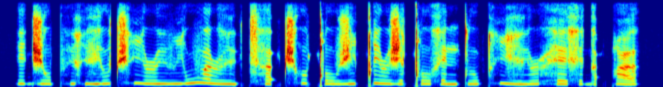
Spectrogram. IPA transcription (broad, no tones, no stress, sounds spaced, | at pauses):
e ɡ ʒ o pʰ y x vʲ o w t͡ʃʰ i ɹ y β i w β ɐ ɹ ɣ y ʔ t͡sʰ ɐ ʔ t͡ʃʰ o ǃ o w ʒ i ǃ e ɹ ʒ ɐ ǃ o x ɛ n tʷ ɐ w kʰ i ɣ y ɹ h ɛ x ɛ ɡ ɐ ʔ qʷ ɐ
